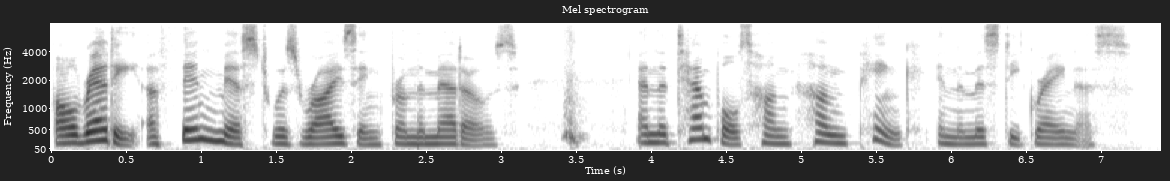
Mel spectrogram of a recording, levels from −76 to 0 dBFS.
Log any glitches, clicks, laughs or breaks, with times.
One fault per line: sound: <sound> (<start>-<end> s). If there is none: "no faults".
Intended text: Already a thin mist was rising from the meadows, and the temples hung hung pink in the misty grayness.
sound: whoosh (3.4-3.6 s)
